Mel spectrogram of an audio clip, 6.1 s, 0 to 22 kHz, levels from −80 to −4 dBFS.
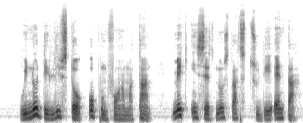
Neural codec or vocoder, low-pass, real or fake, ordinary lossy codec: none; 19.8 kHz; real; none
